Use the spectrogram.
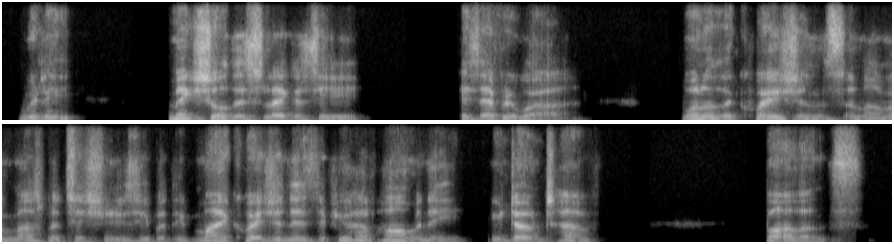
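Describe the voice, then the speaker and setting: A woman's very deep, low voice in an English accent, with vocal fry, a fairly quick pace, ordinary pitch variation, and long, frequent pauses. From England. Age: 70s. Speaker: leadership consultant. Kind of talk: interview conversation.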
